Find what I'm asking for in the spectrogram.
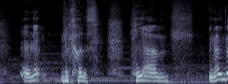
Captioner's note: sniffles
